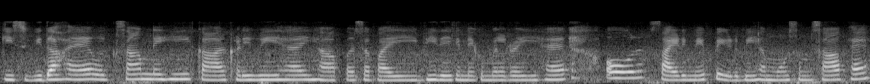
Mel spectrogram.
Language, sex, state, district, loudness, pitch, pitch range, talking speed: Hindi, female, Haryana, Rohtak, -16 LUFS, 215 Hz, 205-230 Hz, 200 wpm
